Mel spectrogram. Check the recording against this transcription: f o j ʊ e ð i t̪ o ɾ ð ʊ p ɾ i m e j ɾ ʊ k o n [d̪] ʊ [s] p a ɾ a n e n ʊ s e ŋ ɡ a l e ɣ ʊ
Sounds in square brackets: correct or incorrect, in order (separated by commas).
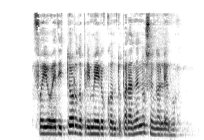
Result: incorrect, incorrect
